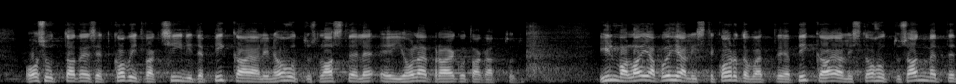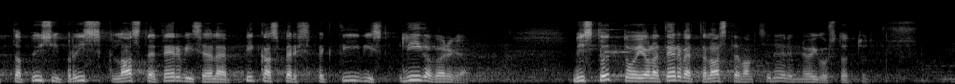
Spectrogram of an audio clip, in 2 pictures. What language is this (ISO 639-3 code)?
est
